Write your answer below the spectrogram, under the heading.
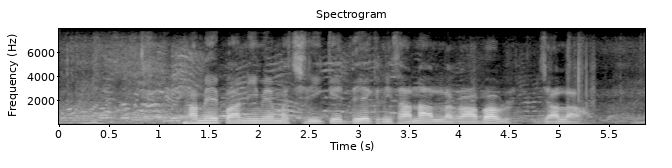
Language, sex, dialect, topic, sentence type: Bhojpuri, male, Northern, agriculture, statement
